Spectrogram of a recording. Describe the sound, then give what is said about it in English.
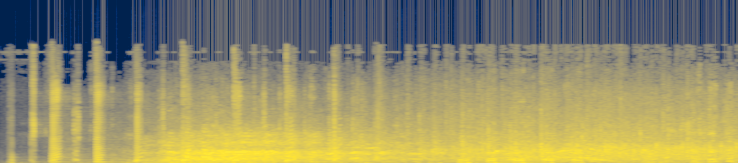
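A few sharp, single hand claps ring out, then a crowd bursts into sustained applause mixed with laughter that carries on to the end. “In order to make a noise, two hands must... be put together thusly.”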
